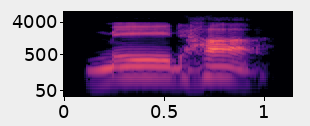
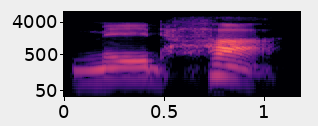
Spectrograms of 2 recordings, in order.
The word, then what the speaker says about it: medha: Sanskrit, medha, medha. So this H here is pronounced. So it's medha, long A.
